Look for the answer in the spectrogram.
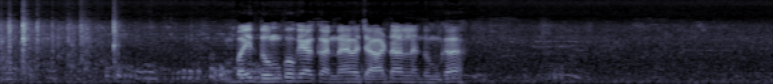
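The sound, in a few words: pigeons cooing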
